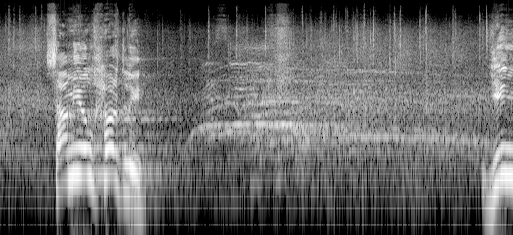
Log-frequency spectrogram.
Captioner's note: attendees applauding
